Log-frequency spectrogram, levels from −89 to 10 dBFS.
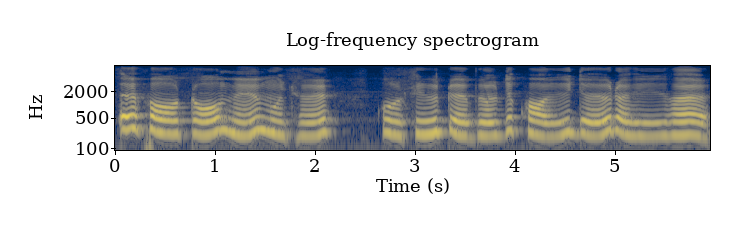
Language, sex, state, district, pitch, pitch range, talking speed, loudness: Hindi, female, Madhya Pradesh, Umaria, 220 Hz, 200-235 Hz, 90 wpm, -16 LUFS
